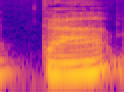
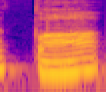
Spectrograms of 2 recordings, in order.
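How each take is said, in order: First: "ता" light with a fronted vowel; thin ta. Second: "ता" heavy and full, back vowel; thick ta. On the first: Teacher contrasting two letters, "ता" in a thin sound. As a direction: keep "ता" thin, tongue forward. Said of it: "बारीक आवाज़ के साथ". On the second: Teacher contrasting two letters, "ता" in a thick sound. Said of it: "मोटी आवाज़ के साथ". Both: Shown as a demonstration.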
